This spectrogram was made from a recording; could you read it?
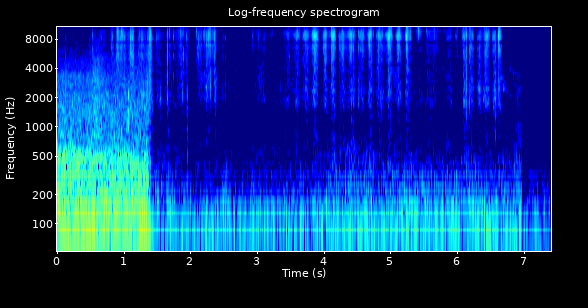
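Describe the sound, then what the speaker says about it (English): Sticker being peeled off a 1989 Cannondale SM2000 bicycle frame, a close, quiet run of repeated scratchy rubbing strokes after a brief louder burst at the start, with no talking. "I decided to peel it off just in case there was a crack here underneath."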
